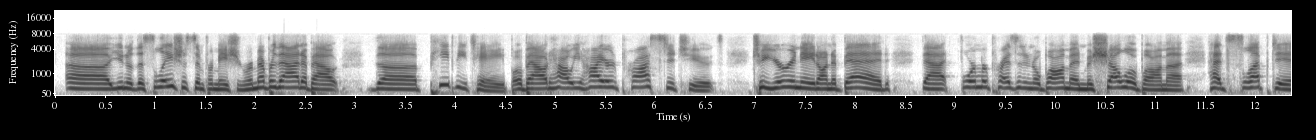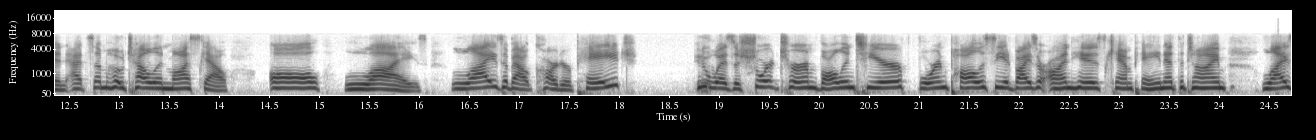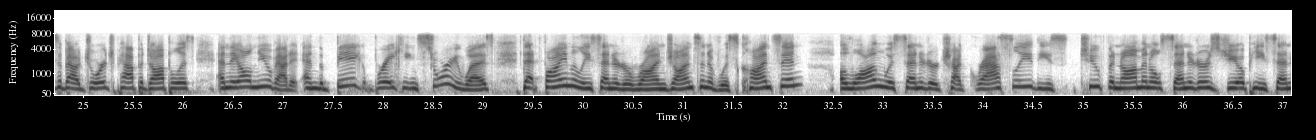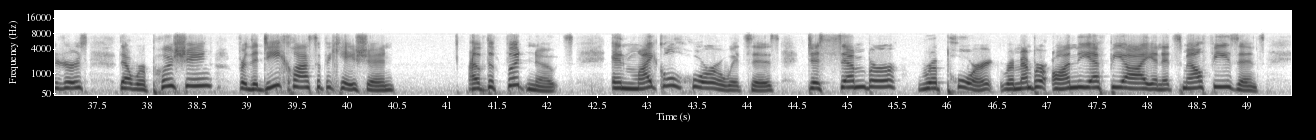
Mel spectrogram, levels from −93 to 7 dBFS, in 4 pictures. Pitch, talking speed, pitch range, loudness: 245 Hz, 135 wpm, 215-270 Hz, -22 LUFS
